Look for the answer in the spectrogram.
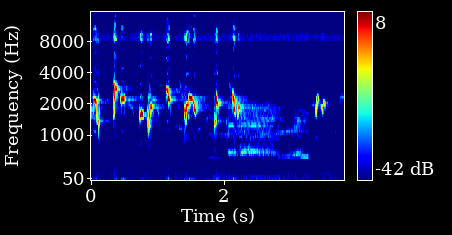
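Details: Yellow-vented bulbul in lively song, used as a lure for lazy singers: a run of gurgling, upslurred notes about three a second, trailing off into a pause and two final soft chirps; faint high hum throughout.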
